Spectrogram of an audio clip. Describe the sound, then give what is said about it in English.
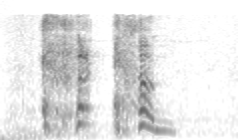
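A woman coughs in two short, harsh bursts, each made of a couple of hacking pulses. The second trails off into a lower, throaty rasp, with no talk around it. “here's a clip of Hillary coughing”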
